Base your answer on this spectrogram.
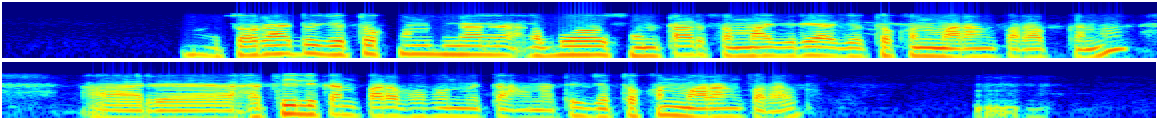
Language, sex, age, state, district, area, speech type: Santali, male, 45-60, Jharkhand, East Singhbhum, rural, conversation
